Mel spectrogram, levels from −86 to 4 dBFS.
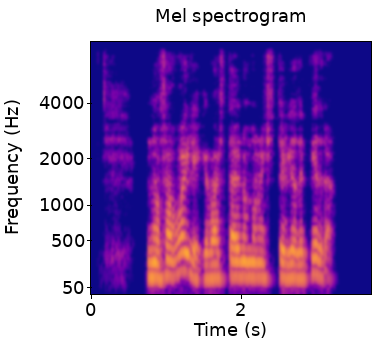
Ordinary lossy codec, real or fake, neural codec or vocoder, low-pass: AAC, 48 kbps; fake; codec, 16 kHz, 8 kbps, FreqCodec, smaller model; 7.2 kHz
